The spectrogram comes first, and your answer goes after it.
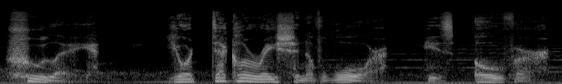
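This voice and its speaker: A man's voice: on the low side, animated, takes it slowly, a bit bright, faint music behind, full character voice. A male actor playing a stern young warrior in a video game, speaking in solemn, resolute declarations. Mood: stern defiance. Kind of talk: dramatic video game acting.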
